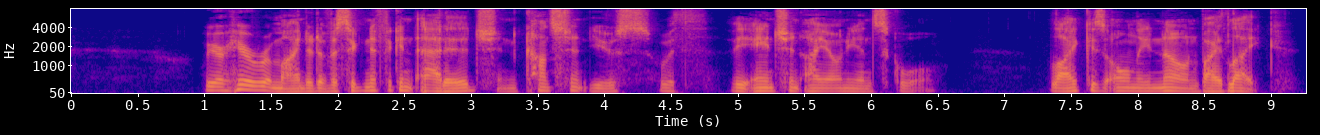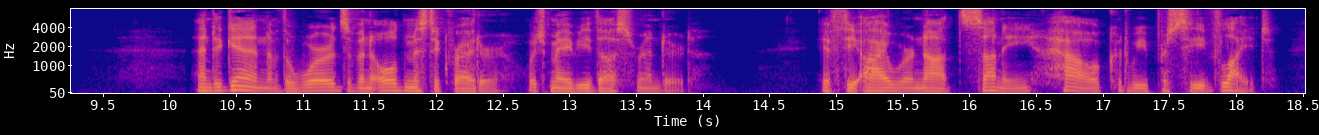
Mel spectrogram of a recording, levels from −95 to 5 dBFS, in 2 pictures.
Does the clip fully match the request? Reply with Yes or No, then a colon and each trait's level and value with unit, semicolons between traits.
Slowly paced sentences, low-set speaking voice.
No: average, 155 wpm; low, 110 Hz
